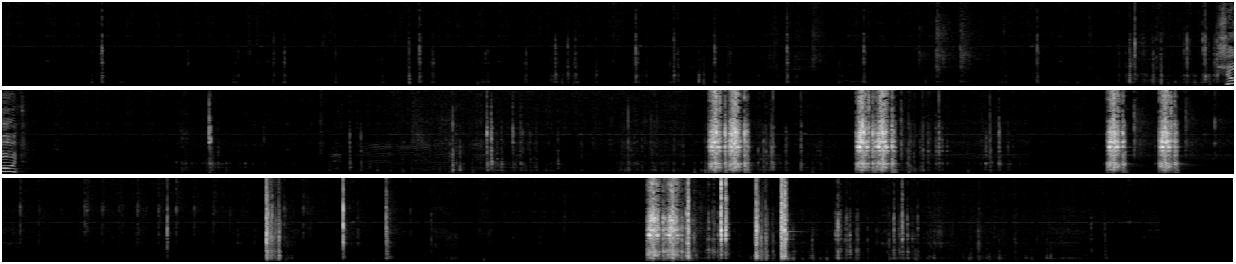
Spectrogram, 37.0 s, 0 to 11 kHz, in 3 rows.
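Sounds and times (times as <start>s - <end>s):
rustling of gear: 16.0s - 22.5s, 31.1s - 36.2s
airsoft guns firing: 19.4s - 19.9s, 20.9s - 21.4s, 23.4s - 24.2s, 31.1s - 31.8s.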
